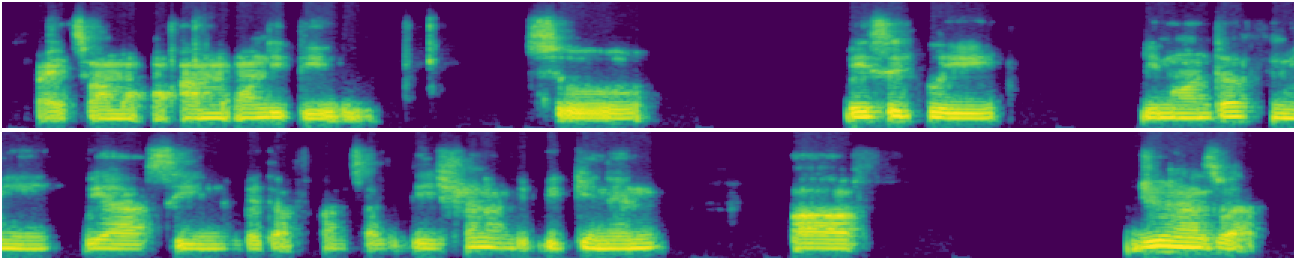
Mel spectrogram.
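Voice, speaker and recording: In a Trinidadian accent, a man with a very deep, low voice speaks at a fairly slow pace in a monotone, flat way, with long, frequent pauses and a dry, close sound with no echo. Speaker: forex trader. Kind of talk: screen-share tutorial. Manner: casual, many fillers.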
